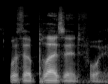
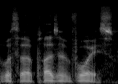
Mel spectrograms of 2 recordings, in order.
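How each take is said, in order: First: The stress falls on the word pleasant. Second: The stress falls on the word voice. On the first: The speaker calls it wrong. "That's what I'm hearing" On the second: The speaker calls it right. "You probably want to stress voice a little more"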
